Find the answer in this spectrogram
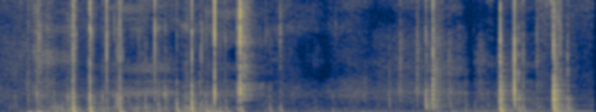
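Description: Handling noise from a phone being moved about: a quick run of clicks and knocks for about two seconds, a short lull, then more knocks near the end.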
